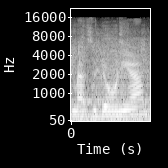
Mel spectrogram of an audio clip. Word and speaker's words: Macedon: have ma Don like Macedonia but it's called Macedon I think some red shirt I've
